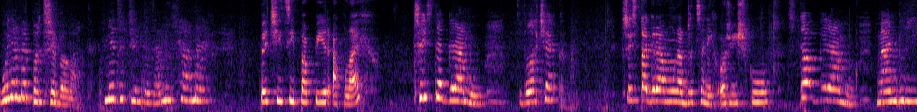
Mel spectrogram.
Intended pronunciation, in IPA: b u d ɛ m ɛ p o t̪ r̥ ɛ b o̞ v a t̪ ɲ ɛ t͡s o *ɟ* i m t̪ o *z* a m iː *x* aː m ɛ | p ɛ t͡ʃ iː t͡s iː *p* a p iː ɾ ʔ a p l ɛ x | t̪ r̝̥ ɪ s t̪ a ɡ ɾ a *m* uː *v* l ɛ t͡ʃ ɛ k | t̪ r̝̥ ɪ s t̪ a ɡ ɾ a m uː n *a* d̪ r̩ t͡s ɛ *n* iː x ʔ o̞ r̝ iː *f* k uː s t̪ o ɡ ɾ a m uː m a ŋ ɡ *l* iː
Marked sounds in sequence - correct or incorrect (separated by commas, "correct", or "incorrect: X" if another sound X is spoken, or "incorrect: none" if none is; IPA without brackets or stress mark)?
incorrect: c, correct, correct, correct, correct, correct, correct, correct, incorrect: ʃ, correct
